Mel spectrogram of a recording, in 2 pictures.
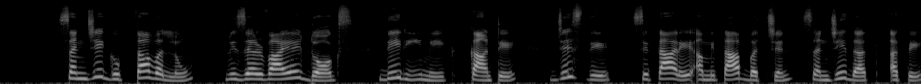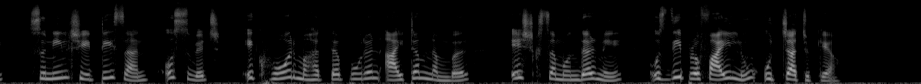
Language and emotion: Punjabi, neutral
